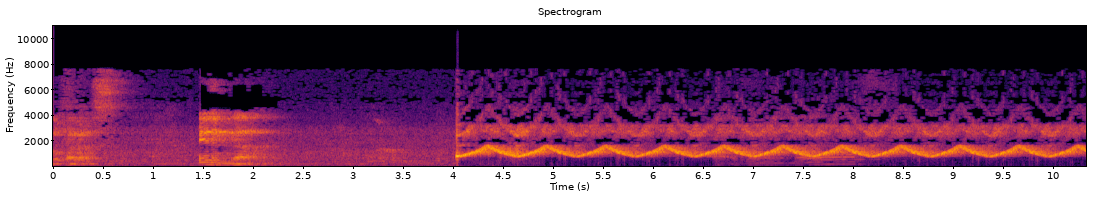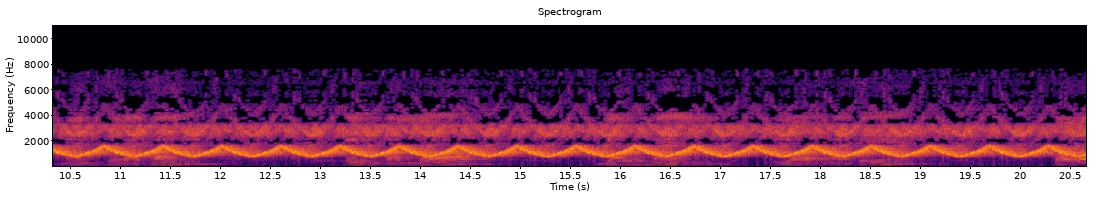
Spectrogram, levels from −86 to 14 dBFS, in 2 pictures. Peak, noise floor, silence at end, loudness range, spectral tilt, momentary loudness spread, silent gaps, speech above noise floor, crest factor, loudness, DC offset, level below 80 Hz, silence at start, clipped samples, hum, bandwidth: 0 dBFS; -33 dBFS; 0 s; 3 LU; -1.5 dB/octave; 13 LU; none; 17 dB; 14 dB; -12 LUFS; under 0.1%; -58 dBFS; 0 s; under 0.1%; none; 8 kHz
